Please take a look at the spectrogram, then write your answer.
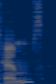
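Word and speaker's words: Thames: the out of here it's pronounced temps the river temps I think I've heard that before but tame sounds way cooler of course the Brits don't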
